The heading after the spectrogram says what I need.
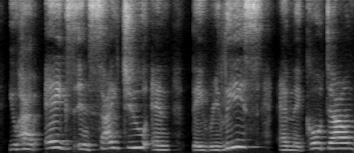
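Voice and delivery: imitating her mom. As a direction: fumble through the biology like the mom. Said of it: "And she's like".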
